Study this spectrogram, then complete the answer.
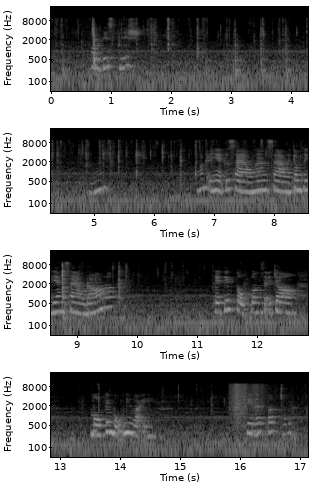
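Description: Meat sizzles gently in a hot pan.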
